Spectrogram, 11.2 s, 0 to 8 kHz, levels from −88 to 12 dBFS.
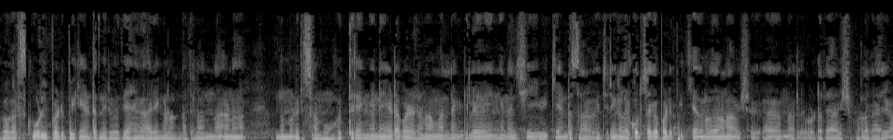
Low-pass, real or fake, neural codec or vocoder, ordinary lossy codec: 7.2 kHz; fake; vocoder, 22.05 kHz, 80 mel bands, WaveNeXt; MP3, 32 kbps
